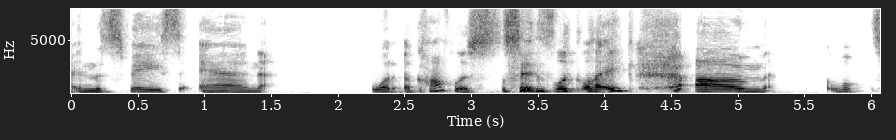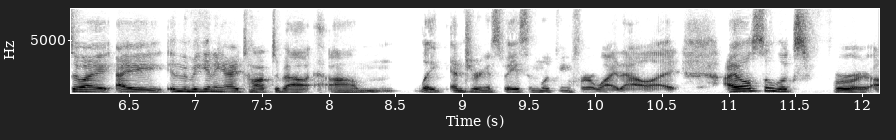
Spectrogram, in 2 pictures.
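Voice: medium pitch, breathy edge. A panelist speaking casually and personally in a discussion held over a video call. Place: indoor room, video call.

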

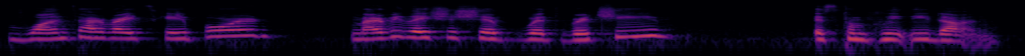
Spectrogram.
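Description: A woman's voice: a little high, moderate pace, fairly bright tone. A young woman, a singer, talking casually and candidly about herself on a reality show. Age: young adult. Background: background music.

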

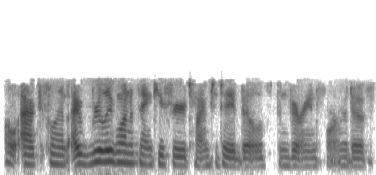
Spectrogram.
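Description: Low, slightly husky woman on the phone. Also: rapid-fire. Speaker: interviewer. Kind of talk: prepared interview questions. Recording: narrow muffled phone line.

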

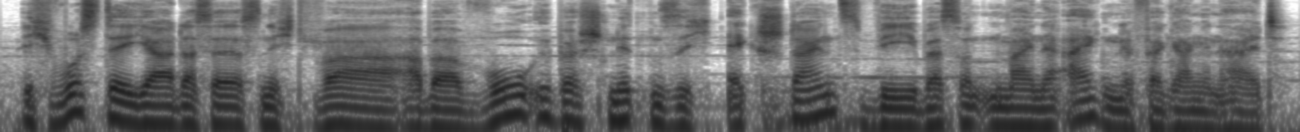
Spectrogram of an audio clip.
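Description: Man playing a low-voiced brooding police detective. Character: troubled male police detective narrating his case. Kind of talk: crime audio drama, first-person narration.

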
